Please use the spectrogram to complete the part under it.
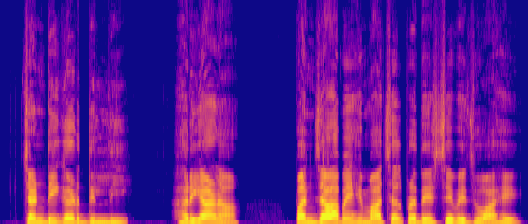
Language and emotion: Sindhi, neutral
